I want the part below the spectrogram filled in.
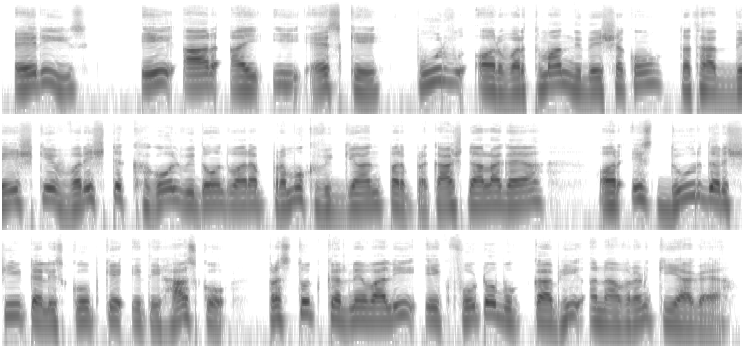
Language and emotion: Hindi, neutral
